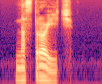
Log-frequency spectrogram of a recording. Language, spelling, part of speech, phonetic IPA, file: Polish, nastroić, verb, [naˈstrɔʲit͡ɕ], Pl-nastroić.ogg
